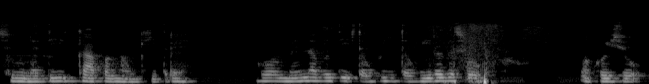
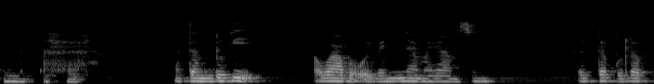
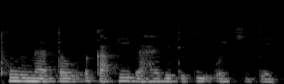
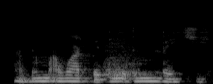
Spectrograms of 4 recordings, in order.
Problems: background sounds at intervals, low volume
